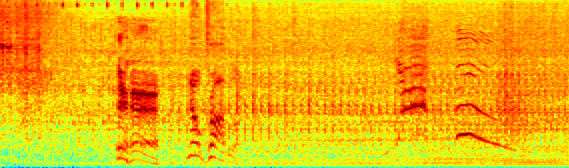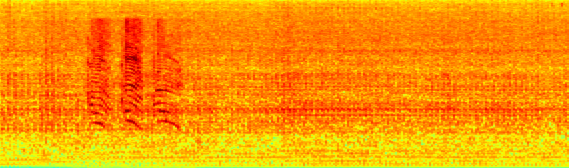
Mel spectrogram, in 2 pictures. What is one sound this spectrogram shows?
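A small toy motor whirs steadily.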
